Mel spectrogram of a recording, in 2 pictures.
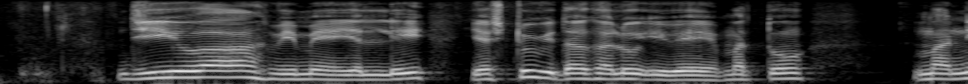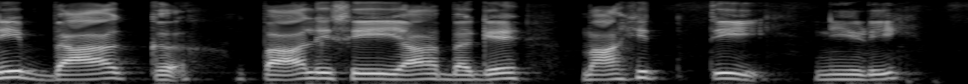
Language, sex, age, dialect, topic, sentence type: Kannada, male, 46-50, Coastal/Dakshin, banking, question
